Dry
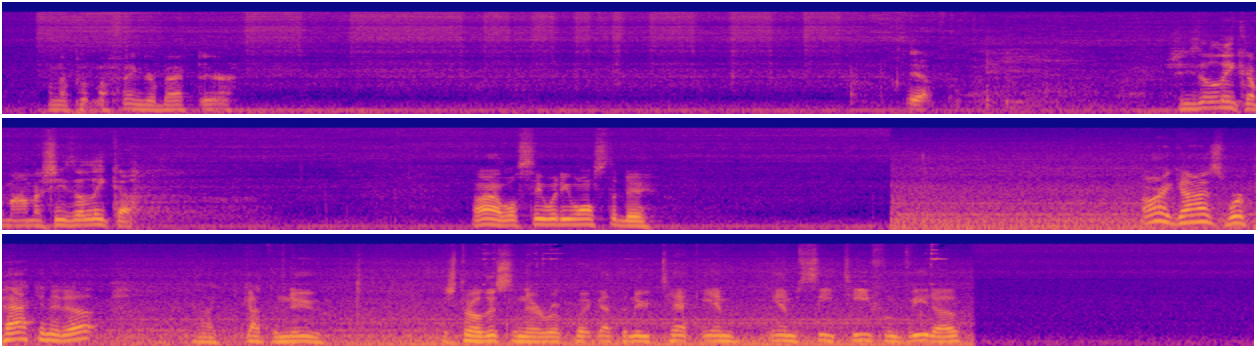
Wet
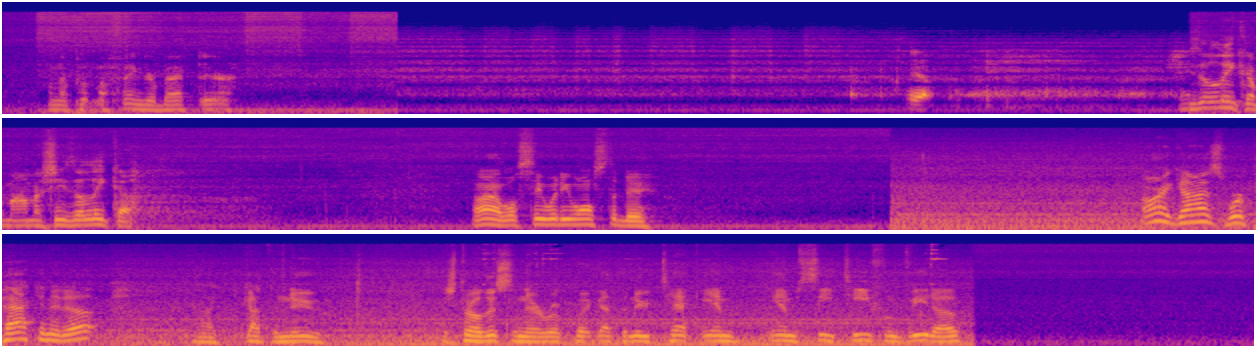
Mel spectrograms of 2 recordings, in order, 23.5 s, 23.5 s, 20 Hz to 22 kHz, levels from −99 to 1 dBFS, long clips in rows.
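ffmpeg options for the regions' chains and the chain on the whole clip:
ffmpeg -i in.wav -filter_complex "[0:a]asettb=1/sr,asplit=3[link_01][link_02][link_03];[link_01]atrim=end=2.464[link_04];[link_02]atrim=start=2.46:end=7.42,asetpts=PTS-STARTPTS,afade=type=in:duration=0.004:curve=qsin,afade=type=out:start_time=4.956:duration=0.004:curve=qsin,highpass=280,equalizer=frequency=300:width_type=q:width=4:gain=-7,equalizer=frequency=620:width_type=q:width=4:gain=10,equalizer=frequency=1100:width_type=q:width=4:gain=-5,lowpass=frequency=4700:width=0.5412,lowpass=frequency=4700:width=1.3066,aecho=1:1:1.4:0.94,atrim=end_sample=218736[link_05];[link_03]atrim=start=7.416[link_06];[link_04][link_05]acrossfade=duration=0.004:curve1=hsin:curve2=qsin[link_07];[link_07][link_06]acrossfade=duration=0.004:curve1=qsin:curve2=hsin" out.wav

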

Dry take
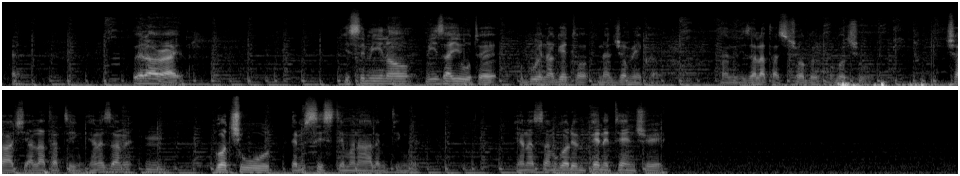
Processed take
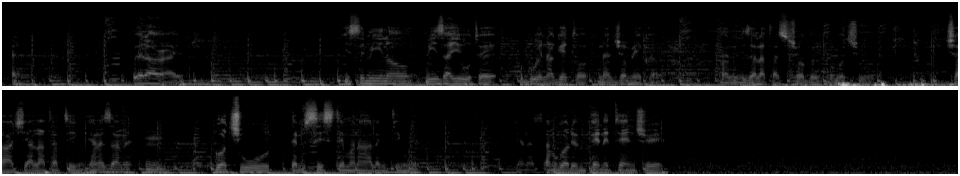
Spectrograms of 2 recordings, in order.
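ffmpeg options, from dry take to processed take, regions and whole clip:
ffmpeg -i in.wav -filter_complex "[0:a]asettb=1/sr,asplit=3[link_01][link_02][link_03];[link_01]atrim=end=1.614[link_04];[link_02]atrim=start=1.61:end=4.39,asetpts=PTS-STARTPTS,afade=type=in:duration=0.004:curve=qsin,afade=type=out:start_time=2.776:duration=0.004:curve=qsin,equalizer=frequency=190:width_type=o:width=1.5:gain=8.5,acompressor=threshold=-31dB:ratio=6:attack=3.2:release=140:knee=1:detection=peak[link_05];[link_03]atrim=start=4.386[link_06];[link_04][link_05]acrossfade=duration=0.004:curve1=hsin:curve2=qsin[link_07];[link_07][link_06]acrossfade=duration=0.004:curve1=qsin:curve2=hsin,asettb=1/sr,asplit=3[link_08][link_09][link_10];[link_08]atrim=end=14.434[link_11];[link_09]atrim=start=14.43:end=15.01,asetpts=PTS-STARTPTS,afade=type=in:duration=0.004:curve=qsin,afade=type=out:start_time=0.576:duration=0.004:curve=qsin,acompressor=threshold=-52dB:ratio=5:attack=3.2:release=140:knee=1:detection=peak,asuperstop=centerf=1100:order=8:qfactor=1.9[link_12];[link_10]atrim=start=15.006[link_13];[link_11][link_12]acrossfade=duration=0.004:curve1=hsin:curve2=qsin[link_14];[link_14][link_13]acrossfade=duration=0.004:curve1=qsin:curve2=hsin,acrossover=split=120|3000[link_15][link_16][link_17];[link_16]acompressor=threshold=-45dB:ratio=4[link_18];[link_15][link_18][link_17]amix=inputs=3:normalize=0,adynamicequalizer=threshold=0.00141:dfrequency=890:dqfactor=1:tfrequency=890:tqfactor=1:attack=5:release=100:ratio=0.375:range=2:mode=cutabove:tftype=bell,volume=-3dB" out.wav

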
